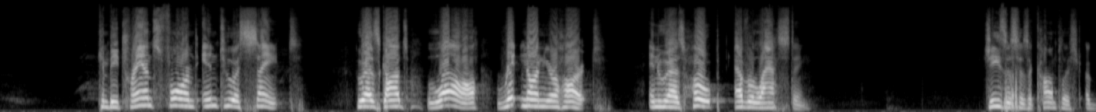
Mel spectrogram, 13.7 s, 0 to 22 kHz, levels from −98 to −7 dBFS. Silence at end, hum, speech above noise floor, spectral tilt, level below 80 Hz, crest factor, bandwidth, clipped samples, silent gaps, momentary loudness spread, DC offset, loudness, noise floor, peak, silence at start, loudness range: 0 s; none; 53 dB; -5.5 dB/octave; -70 dBFS; 16 dB; 16 kHz; under 0.1%; none; 13 LU; under 0.1%; -26 LUFS; -78 dBFS; -12 dBFS; 1.25 s; 10 LU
